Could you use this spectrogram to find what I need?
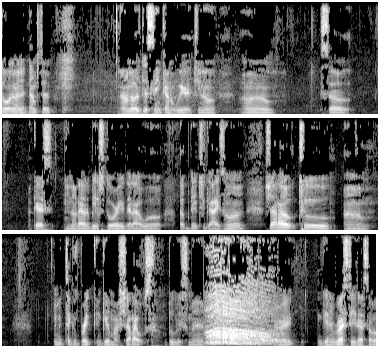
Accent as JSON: {"language": "English", "town": "Cleveland", "region": "Ohio", "country": "United States", "said": "I come from Cleveland"}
